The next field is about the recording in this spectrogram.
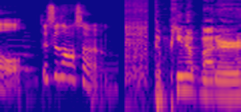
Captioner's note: TV noise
